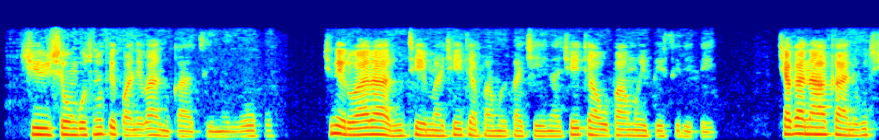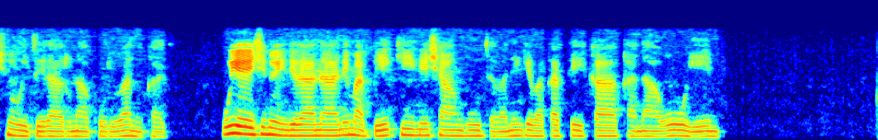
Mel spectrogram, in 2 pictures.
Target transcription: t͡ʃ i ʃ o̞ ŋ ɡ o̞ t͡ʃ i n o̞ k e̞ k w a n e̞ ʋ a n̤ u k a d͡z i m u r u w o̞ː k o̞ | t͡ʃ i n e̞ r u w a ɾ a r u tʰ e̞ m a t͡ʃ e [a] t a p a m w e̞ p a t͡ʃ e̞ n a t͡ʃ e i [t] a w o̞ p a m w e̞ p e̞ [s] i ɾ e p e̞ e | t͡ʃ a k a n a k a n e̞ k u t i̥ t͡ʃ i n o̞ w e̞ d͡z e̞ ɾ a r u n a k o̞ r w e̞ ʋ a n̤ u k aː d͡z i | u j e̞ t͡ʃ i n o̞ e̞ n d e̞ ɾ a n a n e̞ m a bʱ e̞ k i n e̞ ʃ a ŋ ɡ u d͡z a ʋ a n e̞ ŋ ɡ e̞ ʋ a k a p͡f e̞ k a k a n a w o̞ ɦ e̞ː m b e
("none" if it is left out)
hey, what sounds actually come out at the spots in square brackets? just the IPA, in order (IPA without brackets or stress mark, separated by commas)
i, t, s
